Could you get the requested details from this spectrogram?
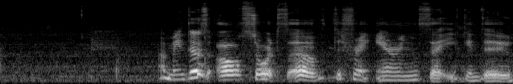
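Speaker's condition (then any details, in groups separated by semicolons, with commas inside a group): Cerebral palsy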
